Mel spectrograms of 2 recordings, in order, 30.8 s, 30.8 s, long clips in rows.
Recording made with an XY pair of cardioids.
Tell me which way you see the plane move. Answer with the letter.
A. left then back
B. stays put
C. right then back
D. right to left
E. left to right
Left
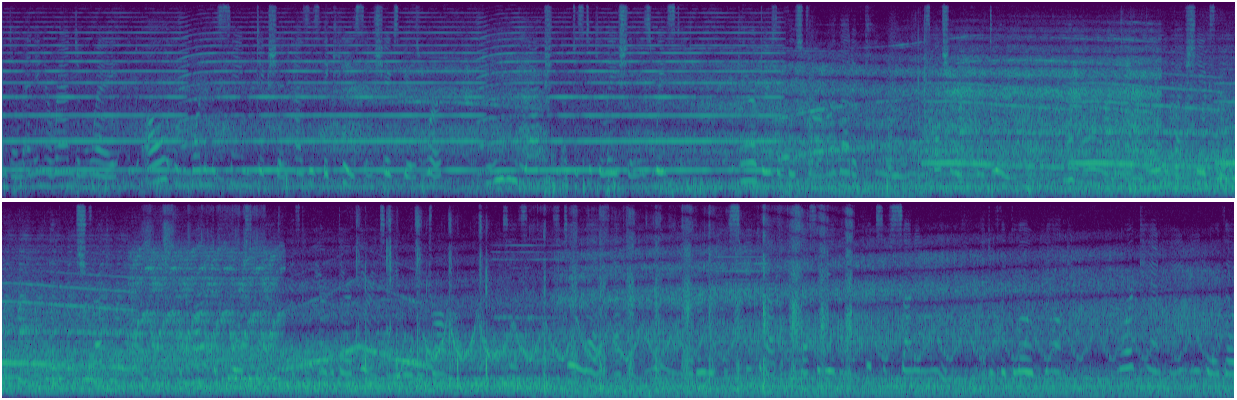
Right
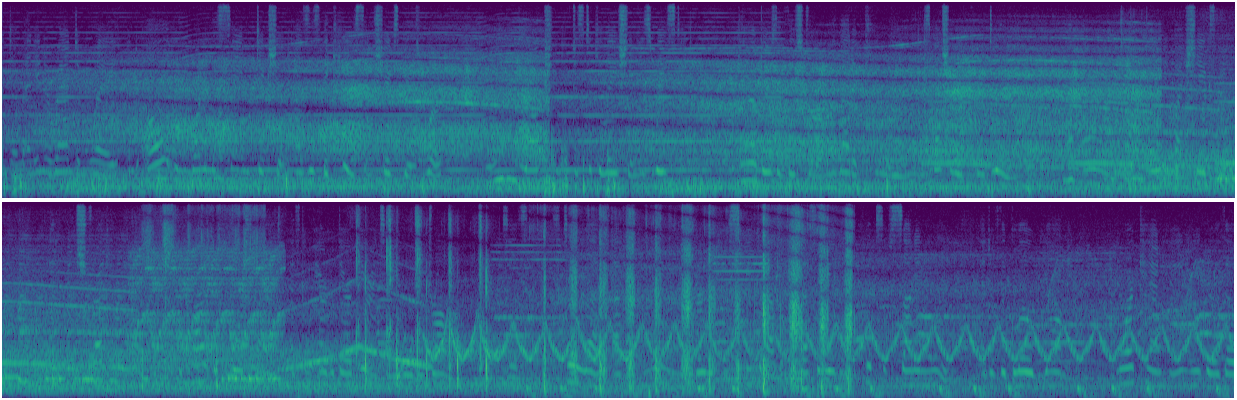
D.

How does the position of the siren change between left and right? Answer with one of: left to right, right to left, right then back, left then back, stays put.
left to right.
